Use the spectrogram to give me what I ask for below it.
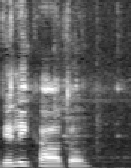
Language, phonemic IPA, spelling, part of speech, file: Italian, /deliˈkato/, delicato, adjective, It-delicato.ogg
